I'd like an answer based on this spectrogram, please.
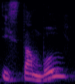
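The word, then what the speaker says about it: İstanbul: Estambul, o como pronuncian los turcos Istambul, es la capital cultural y administrativa de nuestro país con más de 16 millones de habitantes.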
